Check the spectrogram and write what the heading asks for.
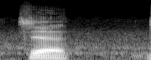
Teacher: अल्प प्राण तालव्य ध्वनि है।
